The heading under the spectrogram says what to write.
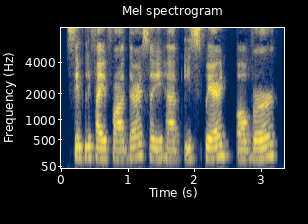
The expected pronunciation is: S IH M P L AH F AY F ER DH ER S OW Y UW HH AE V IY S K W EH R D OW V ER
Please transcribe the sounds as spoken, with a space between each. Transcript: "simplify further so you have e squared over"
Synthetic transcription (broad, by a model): S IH M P L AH F AY F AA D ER S OW Y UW HH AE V IY S W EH R D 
